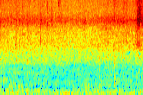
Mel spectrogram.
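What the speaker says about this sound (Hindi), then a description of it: "और चलाते हुए हम इसे भूनेंगे।" Shredded cabbage and grated carrot fry in a pan while being stirred, giving a continuous even sizzle. It stays close at a moderate level, with a soft scrape near the end.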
